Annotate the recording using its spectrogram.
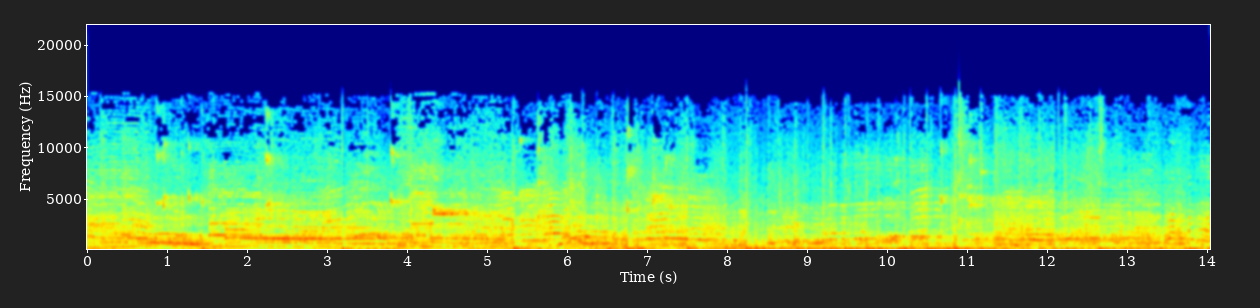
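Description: Basketball game sound: the ball bouncing on the wooden court among many short knocks, with players' and spectators' voices calling throughout.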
